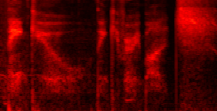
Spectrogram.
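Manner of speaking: very quiet, barely voiced, hushed whisper. Streamer thanking chat for gifted memberships, whispering. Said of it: "I don't know why I'm whispering".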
